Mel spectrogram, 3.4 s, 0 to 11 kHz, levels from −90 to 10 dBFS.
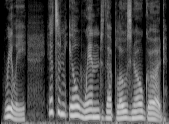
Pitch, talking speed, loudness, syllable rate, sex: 185 Hz, 160 wpm, -16 LUFS, 3.6 syllables/s, female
